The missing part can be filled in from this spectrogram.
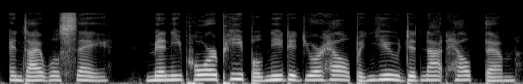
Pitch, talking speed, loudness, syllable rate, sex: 195 Hz, 185 wpm, -14 LUFS, 4.1 syllables/s, female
